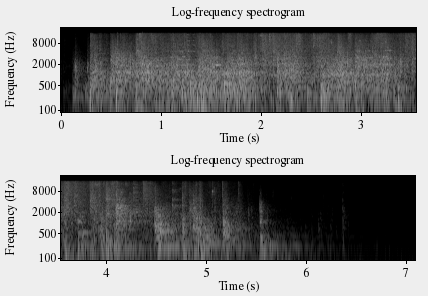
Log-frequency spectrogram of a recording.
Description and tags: Light Metal Crash
A small crash sound I recorded and mixed in Adobe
